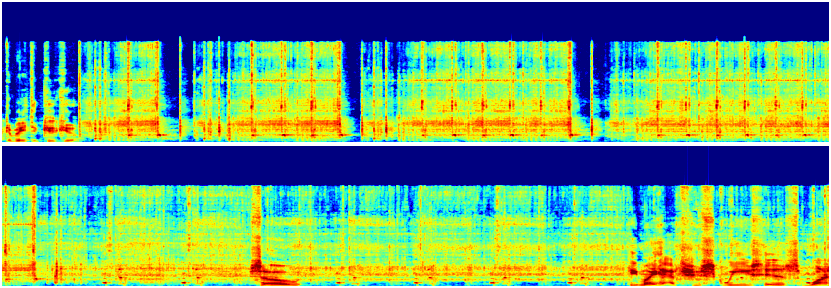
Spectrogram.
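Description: A clock ticks steadily and quickly.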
